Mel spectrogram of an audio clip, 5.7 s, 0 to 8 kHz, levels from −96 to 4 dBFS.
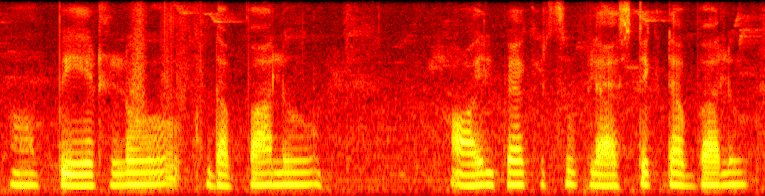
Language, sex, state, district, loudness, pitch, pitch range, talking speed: Telugu, female, Andhra Pradesh, Sri Satya Sai, -18 LUFS, 175 Hz, 165-180 Hz, 85 wpm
